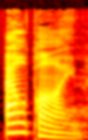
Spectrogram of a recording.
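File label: "alpine", English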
